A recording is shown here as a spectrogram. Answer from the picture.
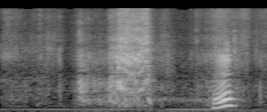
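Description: The zipper on a Bellroy Cooler Tote being pulled open: one short rasp lasting under a second, starting about half a second in.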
